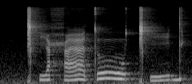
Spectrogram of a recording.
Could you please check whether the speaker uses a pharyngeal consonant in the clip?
yes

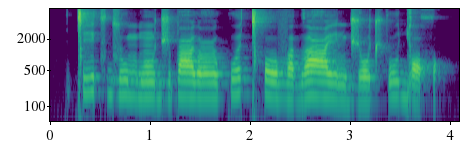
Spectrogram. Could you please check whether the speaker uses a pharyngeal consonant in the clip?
yes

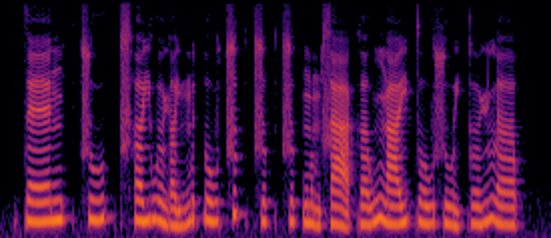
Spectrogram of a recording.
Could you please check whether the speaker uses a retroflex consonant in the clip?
no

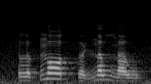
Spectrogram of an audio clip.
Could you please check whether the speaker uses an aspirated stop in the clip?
no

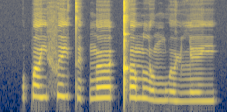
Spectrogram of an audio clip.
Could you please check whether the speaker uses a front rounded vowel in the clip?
yes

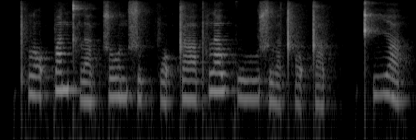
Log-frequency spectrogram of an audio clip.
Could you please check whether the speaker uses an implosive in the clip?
no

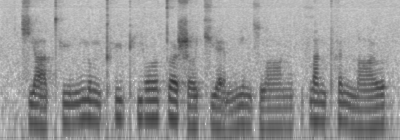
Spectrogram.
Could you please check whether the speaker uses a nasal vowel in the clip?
no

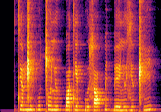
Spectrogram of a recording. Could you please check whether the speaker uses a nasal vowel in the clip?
no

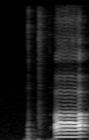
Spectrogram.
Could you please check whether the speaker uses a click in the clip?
no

